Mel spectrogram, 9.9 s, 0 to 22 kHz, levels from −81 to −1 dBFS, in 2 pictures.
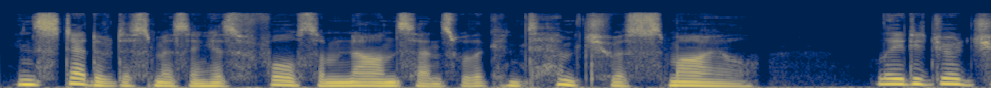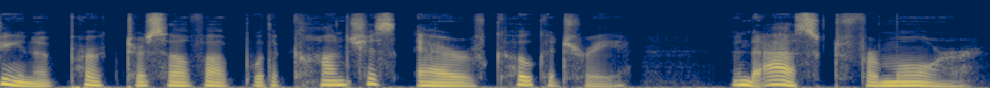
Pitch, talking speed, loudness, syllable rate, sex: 145 Hz, 150 wpm, -19 LUFS, 5.1 syllables/s, female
